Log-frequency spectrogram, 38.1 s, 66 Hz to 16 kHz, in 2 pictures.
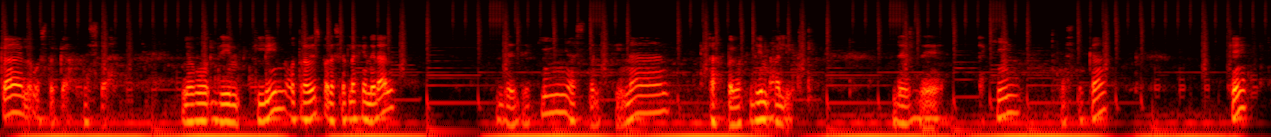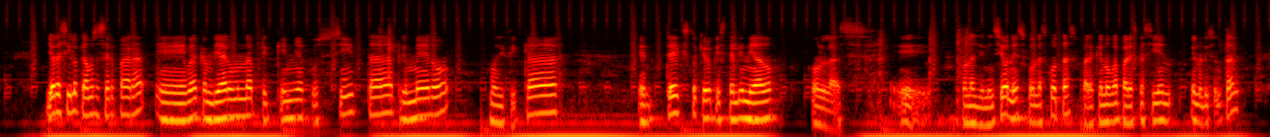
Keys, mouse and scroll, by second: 0.5 click, 0.8 Escape, 1.1 scroll down 2, 1.7 middle click, 2.6-4.1 typing, 7.5 click, 8.4 scroll up 2, 9.3 click, 9.5 scroll down 2, 10.4 Escape, 11.0-11.9 typing, 13.5 middle click, 14.6 click, 14.9 scroll down 2, 15.6 scroll up 1, 16.3 click, 16.5 scroll down 1, 18.4 click, 18.6 Escape, 19.0 middle click, 20.7 click, 20.9 click, 24.6 d, 24.8 space, 26.4 click, 28.4 click, 29.4 click, 31.1 click, 38.0 click.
